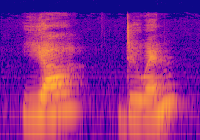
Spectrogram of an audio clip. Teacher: Listen to that G at the end. Ya doing, it's gone.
